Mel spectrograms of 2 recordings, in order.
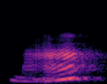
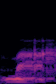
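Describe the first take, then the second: First: It is said higher without creak. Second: It is said with a creaky voice.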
